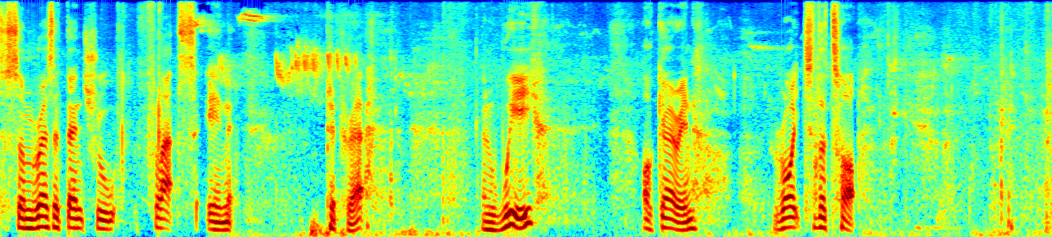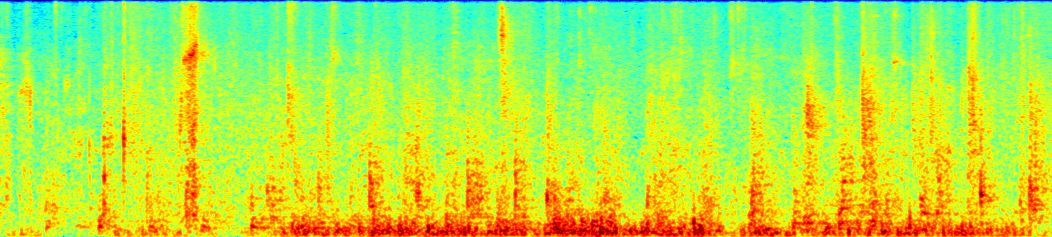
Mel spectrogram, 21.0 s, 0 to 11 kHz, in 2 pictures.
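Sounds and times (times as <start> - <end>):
footsteps on concrete stairs: 1.1 - 6.2, 7.7 - 21.0
dense rumble: 12.8 - 20.8.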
